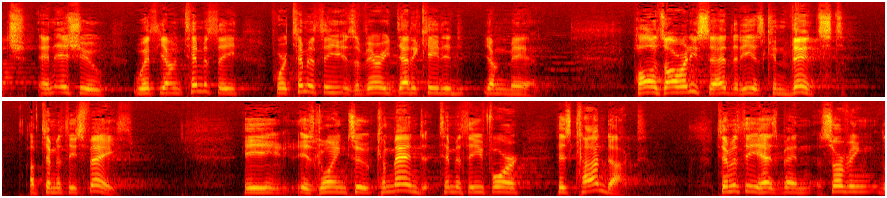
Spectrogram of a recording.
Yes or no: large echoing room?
yes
